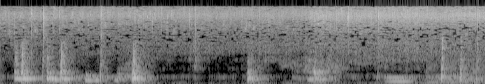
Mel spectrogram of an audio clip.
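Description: Garlic and green chillies sizzling in hot oil in a nonstick frying pan, stirred with a spatula, with a few sharp taps about a second in. Chopped onions go into the pan, and the sizzle grows louder about three seconds in.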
